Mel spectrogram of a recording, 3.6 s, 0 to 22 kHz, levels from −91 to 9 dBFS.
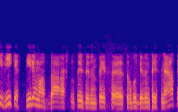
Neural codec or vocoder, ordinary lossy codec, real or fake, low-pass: codec, 16 kHz, 6 kbps, DAC; MP3, 32 kbps; fake; 7.2 kHz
